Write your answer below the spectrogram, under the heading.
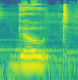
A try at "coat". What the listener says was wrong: Look at that first sound again.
